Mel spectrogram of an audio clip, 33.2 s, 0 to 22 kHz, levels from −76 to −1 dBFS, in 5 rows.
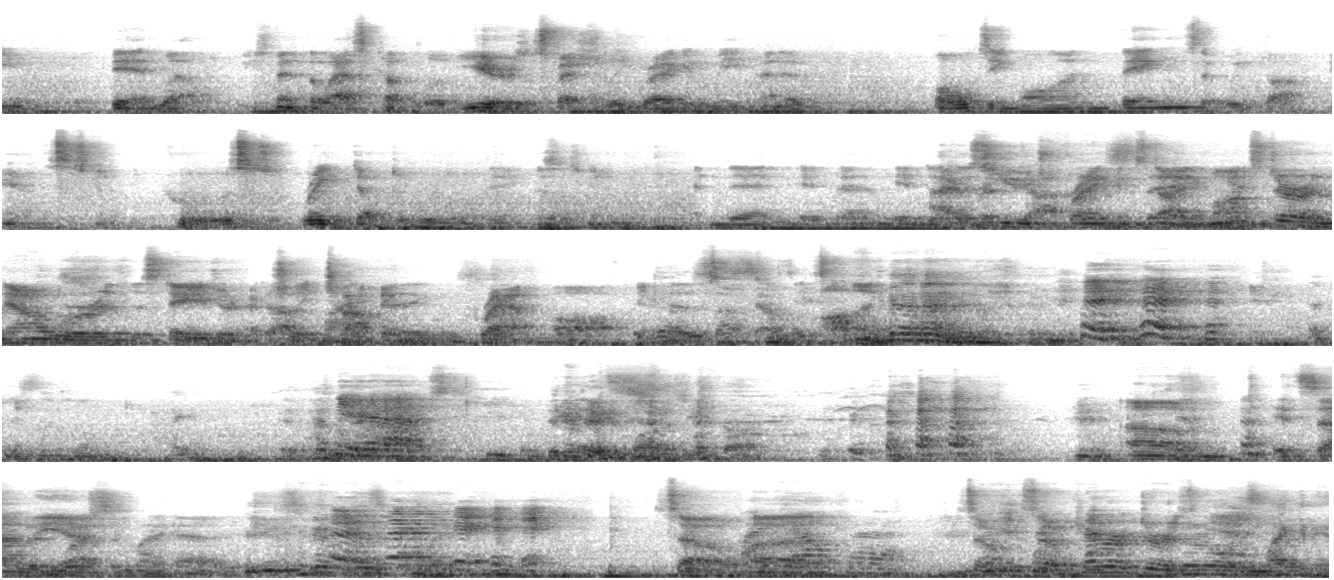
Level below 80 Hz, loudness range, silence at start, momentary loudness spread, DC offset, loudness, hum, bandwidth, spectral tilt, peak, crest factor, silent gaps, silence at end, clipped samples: -30 dBFS; 3 LU; 0 s; 8 LU; under 0.1%; -20 LUFS; none; 13.5 kHz; -5 dB/octave; -2 dBFS; 18 dB; none; 0 s; under 0.1%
